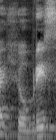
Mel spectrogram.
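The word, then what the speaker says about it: hubris: और इसका जो है प्रोनाउंसिएशन मैंने आपको ऑलरेडी बता दिया, ह्यूब्रिस है, हालांकि यहाँ लिखा गया है, आप देख सकते हैं।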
